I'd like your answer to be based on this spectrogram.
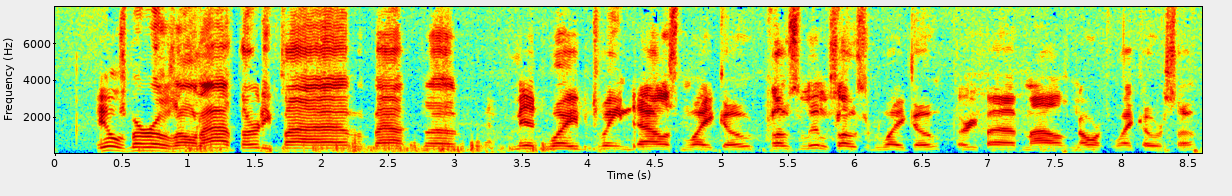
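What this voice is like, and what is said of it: Regional Texas accent. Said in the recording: “I wouldn't be able to tell if it weren't for your accent.”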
